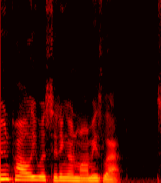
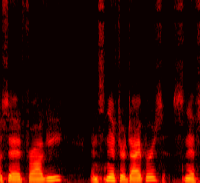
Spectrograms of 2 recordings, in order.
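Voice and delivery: plain reading voice

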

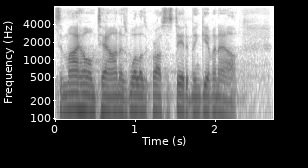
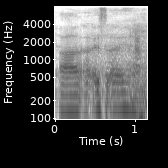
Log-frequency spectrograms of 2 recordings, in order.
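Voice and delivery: ordinary talk, nothing marked

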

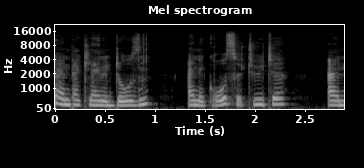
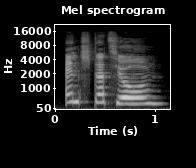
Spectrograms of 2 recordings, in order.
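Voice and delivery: loud, higher, drawn-out announcement; calling out; 5 semitones higher, 12 dB louder, slower than usual. A narrator's reading. Jakobus announces the end of the ride, calling out. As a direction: announce it like a conductor at the last stop. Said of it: "rief er".

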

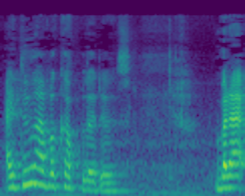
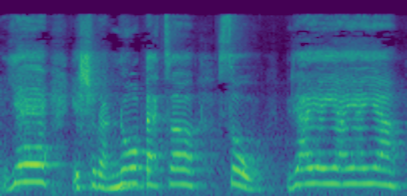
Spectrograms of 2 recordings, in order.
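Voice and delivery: a mock know-it-all, raised pitch; all-knowing authority; 6 semitones higher than usual. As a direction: lord it over her, smugly dismissive. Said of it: "with this all-knowing authority".

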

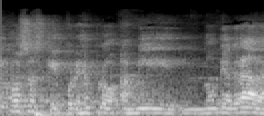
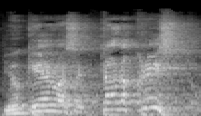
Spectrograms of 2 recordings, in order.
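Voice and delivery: put-on slow, slurred drunk plea; lightly voiced drunk asking; drunk's request; 5 semitones higher than usual. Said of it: "¿Y qué quieres?".

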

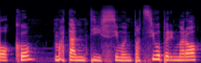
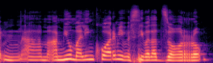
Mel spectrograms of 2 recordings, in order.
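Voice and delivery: usual speaking voice

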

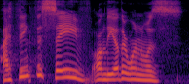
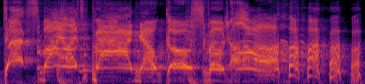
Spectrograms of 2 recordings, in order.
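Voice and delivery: terrified scream; much slower than usual. Real, not acted. Screaming at monster.

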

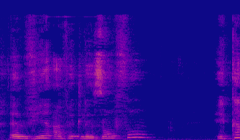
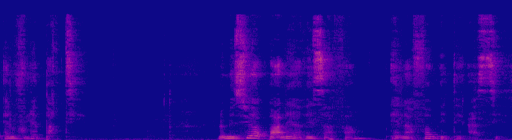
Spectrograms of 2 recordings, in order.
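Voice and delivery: hushed narration; 4 semitones lower, 9 dB quieter than usual. A narrator's reading. Narrating tense moment.

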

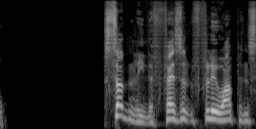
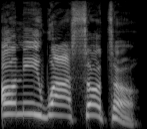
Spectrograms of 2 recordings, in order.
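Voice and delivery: much higher battle cry; shout; 11 semitones higher than usual. A narrator's reading. Peach Boy shouting to drive ogres out. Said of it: "the Peach Boy shouted".

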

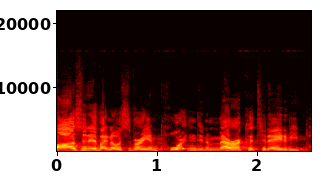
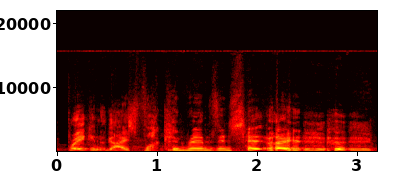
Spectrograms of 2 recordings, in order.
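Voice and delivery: ordinary delivery

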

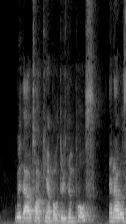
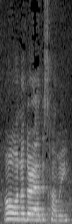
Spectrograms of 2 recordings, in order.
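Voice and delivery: ordinary talk, nothing marked

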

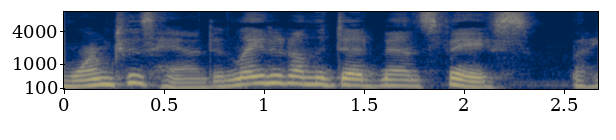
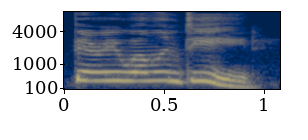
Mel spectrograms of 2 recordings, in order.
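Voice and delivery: high, breezy storybook youth; cheerful answer; 10 semitones higher than usual. Acted. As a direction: answer brightly, pitched well up.

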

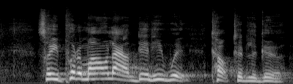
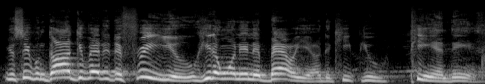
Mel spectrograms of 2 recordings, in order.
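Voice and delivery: ordinary talk

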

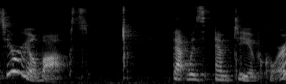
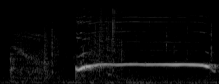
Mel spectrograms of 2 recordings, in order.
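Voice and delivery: high, soft drawn-out ooh; excited cry; 7 dB quieter than usual. A narrator's reading. Farm animals excited to see the new one, high cooing cry. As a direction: coo it high like awed animals. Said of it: "cried all the farm animals".

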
